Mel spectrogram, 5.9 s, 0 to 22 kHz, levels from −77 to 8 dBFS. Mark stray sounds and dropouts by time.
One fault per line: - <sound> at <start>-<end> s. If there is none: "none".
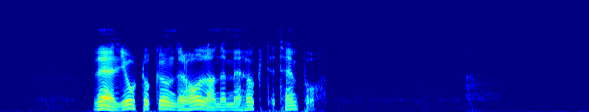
none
